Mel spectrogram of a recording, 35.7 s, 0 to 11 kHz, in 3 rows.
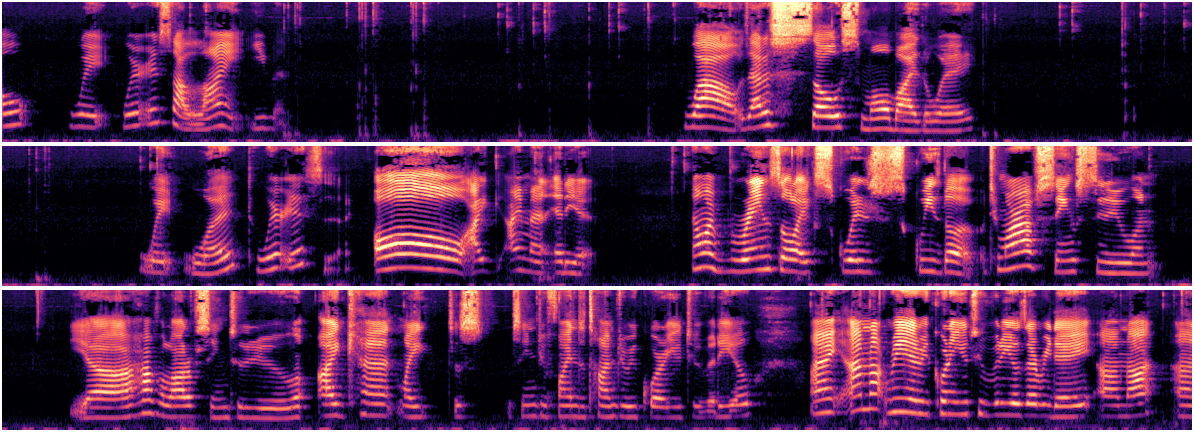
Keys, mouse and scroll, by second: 2.0 right click, 2.9 shift+f, 3.7 shift+f, 4.3 shift+f, 5.3 shift+right click, 5.5 shift+right click, 7.6 right click, 10.6 right click, 10.7 right click, 32.4 shift+f, 35.0 Tab, 35.5 shift+f.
